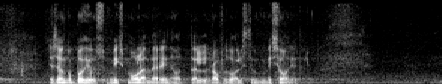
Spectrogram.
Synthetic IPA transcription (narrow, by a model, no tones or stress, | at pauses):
jɑ̰se̞okɑpɤɦjusmiksmeo̞le̞mee̞ɾine̞vɑ̰t̪ːˑe̞̰lrɑ̰hfusvɑ̰ɦḛlist̪ḛlmʔḭsːio̞ːnid̪̥e̞l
